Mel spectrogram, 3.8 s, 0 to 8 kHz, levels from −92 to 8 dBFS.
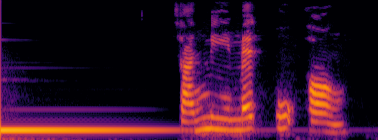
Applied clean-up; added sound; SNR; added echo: none; Keyboard (musical); -3 dB; none.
